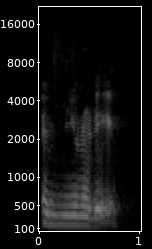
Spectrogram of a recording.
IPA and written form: ɪmˈjunəti (IMMUNITY)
